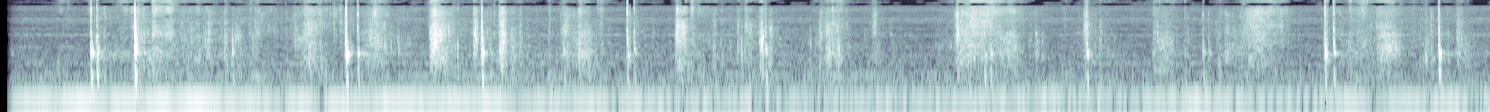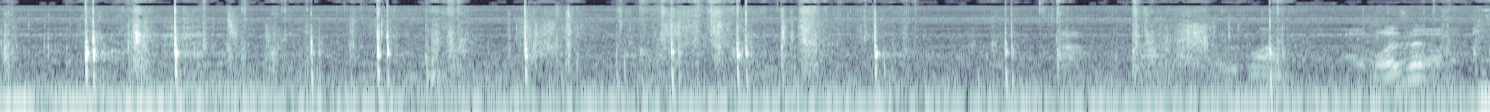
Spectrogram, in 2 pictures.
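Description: One-wall handball rally: the rubber ball is slapped by gloved hands and smacks off the concrete wall and court in a run of sharp, irregular smacks, with sneakers scuffing and stepping on the asphalt. A low steady rumble runs underneath.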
